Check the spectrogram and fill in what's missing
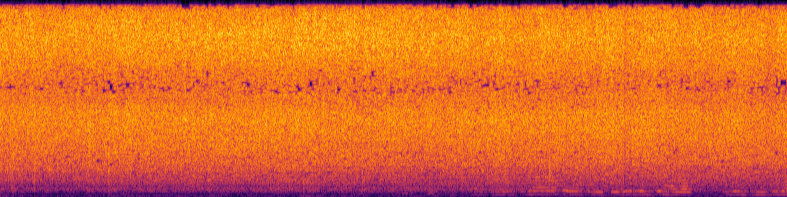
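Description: Greens dropped into hot oil with crushed garlic send up a loud, continuous sizzling hiss, with faint voice-like tones toward the end.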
